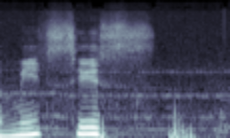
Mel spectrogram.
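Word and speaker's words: Mrs: แล้ว ก็ จุด เนาะ ตัว นี้ จะ อะนะ มิสซิส มิสซิส หนอ มิสซิส ก็ เป็น วัน นาง น้อง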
